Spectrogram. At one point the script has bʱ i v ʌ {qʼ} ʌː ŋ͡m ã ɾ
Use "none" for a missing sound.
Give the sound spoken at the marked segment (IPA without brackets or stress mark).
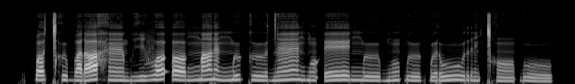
ʔ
